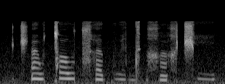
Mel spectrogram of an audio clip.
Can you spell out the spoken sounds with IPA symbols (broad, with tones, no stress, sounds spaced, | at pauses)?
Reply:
t͡ʃʼ ɐ̃˥˧ w ǀ ɔ˥ w t͡sʰ ɐ˧ kʷ ɛ̤˥˧ d | χ ɐ̃˩˧ χ t͡ʃʰ i̤˥˧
